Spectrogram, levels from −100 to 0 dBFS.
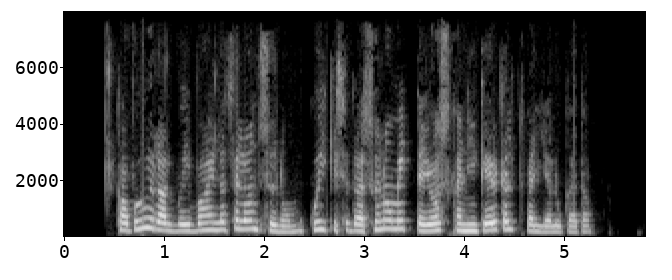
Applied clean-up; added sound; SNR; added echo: none; none; none; none.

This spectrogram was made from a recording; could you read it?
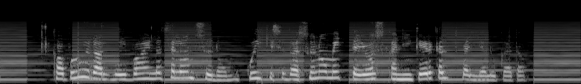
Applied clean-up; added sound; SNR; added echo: none; Alarm; 13 dB; none.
